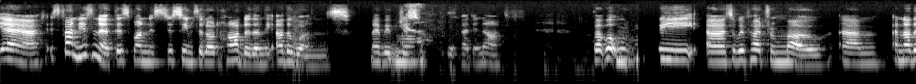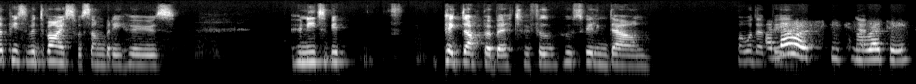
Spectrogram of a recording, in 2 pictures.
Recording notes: Each week during our sessions (held via Zoom) we revisit work from previous projects and create new work exploring themes close to our hearts.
